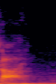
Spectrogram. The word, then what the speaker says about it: Kay: Now, again, I'm certain in the Saint Ives Compact, with his mother's people and everything like that, is pronounced Kai, and with all those implications. But Kay grew up in the Federated Commonwealth. That's how it would have been pronounced. And so that's how he pronounces it himself.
